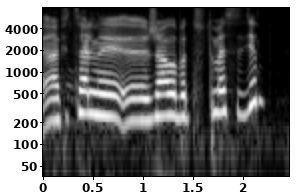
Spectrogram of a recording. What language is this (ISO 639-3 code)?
kaz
